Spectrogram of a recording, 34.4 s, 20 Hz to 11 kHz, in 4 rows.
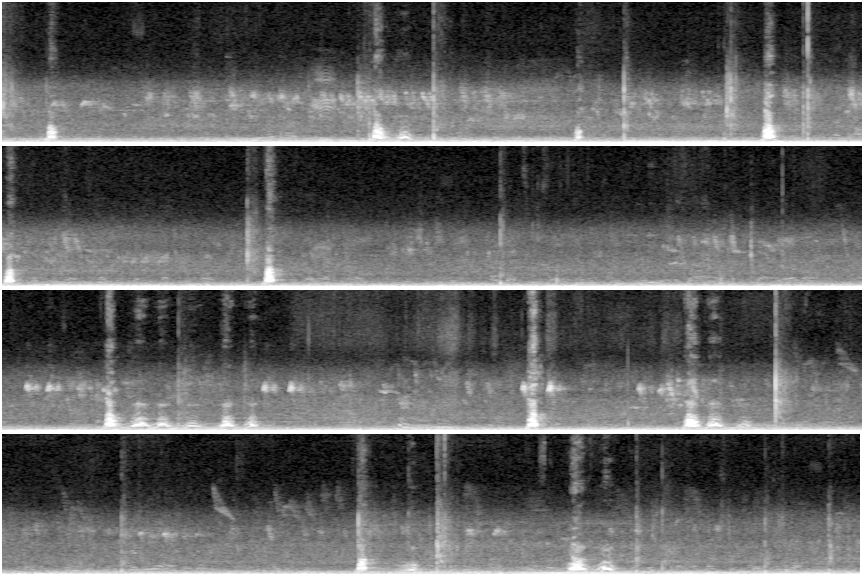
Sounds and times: Birds sound 0.0 - 13.1
Dog sounds 3.5 - 4.4
Dog sounds 7.6 - 7.9
Dog sounds 8.6 - 8.9
Dog sounds 11.2 - 11.4
Birds sound 14.3 - 33.0
Dog sounds 18.2 - 25.2
Playing baseball 18.2 - 28.2
Dog sounds 29.4 - 30.1
Dog sounds 31.4 - 32.2

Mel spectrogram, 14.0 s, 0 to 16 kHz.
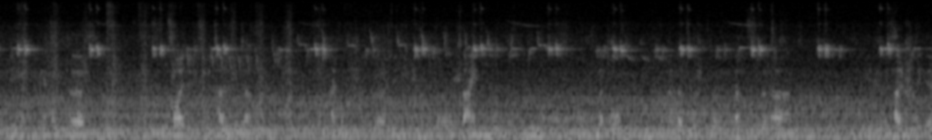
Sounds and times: background noise of city 0.0 - 13.9

